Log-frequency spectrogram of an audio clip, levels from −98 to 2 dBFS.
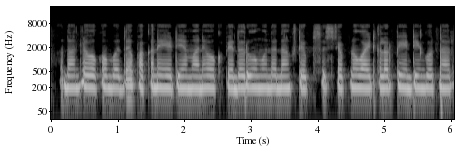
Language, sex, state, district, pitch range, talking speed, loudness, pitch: Telugu, female, Andhra Pradesh, Anantapur, 195-200 Hz, 150 wpm, -32 LUFS, 195 Hz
